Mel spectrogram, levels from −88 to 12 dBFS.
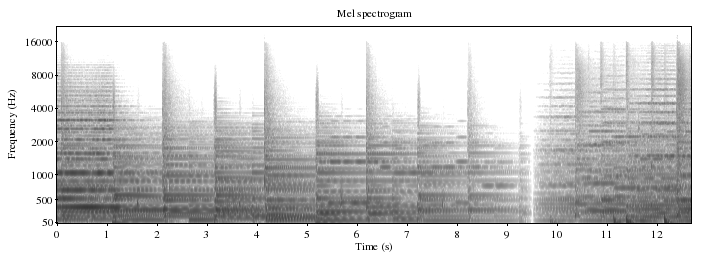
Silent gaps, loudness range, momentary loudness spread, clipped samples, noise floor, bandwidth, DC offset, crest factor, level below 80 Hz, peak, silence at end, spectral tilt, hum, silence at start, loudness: none; 14 LU; 19 LU; under 0.1%; -48 dBFS; 14 kHz; under 0.1%; 16 dB; -34 dBFS; -4 dBFS; 0 s; -6.5 dB/octave; none; 0 s; -20 LUFS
